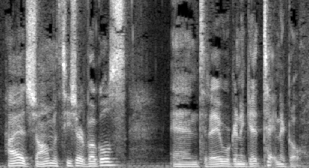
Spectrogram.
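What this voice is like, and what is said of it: Raspy voice. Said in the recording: “excuse my raspy voice. I actually shouted to my kids in the backyard and did not use correct vocal technique.”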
